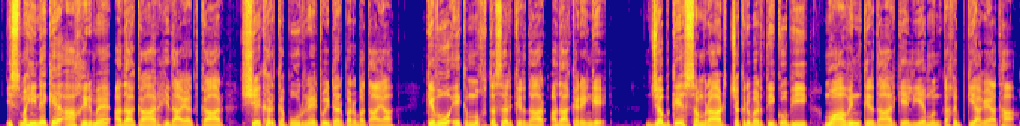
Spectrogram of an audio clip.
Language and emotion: Urdu, neutral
